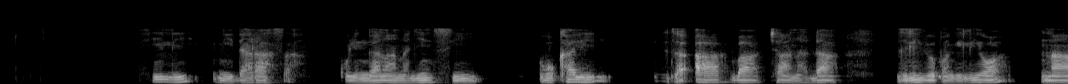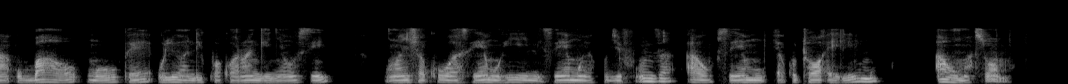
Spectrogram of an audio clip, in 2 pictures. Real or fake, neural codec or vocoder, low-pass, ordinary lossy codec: real; none; 5.4 kHz; MP3, 32 kbps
